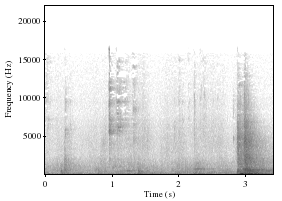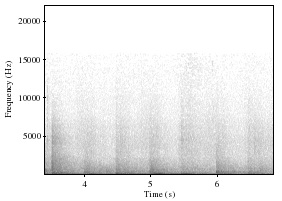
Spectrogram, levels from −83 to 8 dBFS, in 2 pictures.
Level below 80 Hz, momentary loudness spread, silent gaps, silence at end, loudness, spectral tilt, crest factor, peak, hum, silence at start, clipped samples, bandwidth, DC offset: -32 dBFS; 17 LU; none; 0 s; -33 LUFS; -4.5 dB/octave; 22 dB; -8 dBFS; none; 0 s; under 0.1%; 16 kHz; under 0.1%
